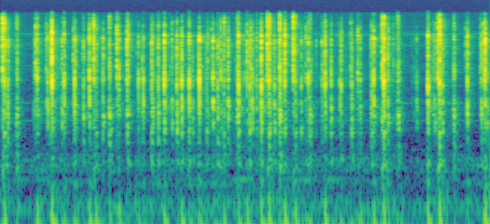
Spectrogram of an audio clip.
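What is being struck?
Plastic mechanical keyboard keys.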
